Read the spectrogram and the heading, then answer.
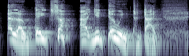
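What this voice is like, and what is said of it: Deliberately bad put-on Cockney accent. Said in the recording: “he's like, oh, yeah, I'm going to do a Cockney accent ... It's the worst thing I've ever heard”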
